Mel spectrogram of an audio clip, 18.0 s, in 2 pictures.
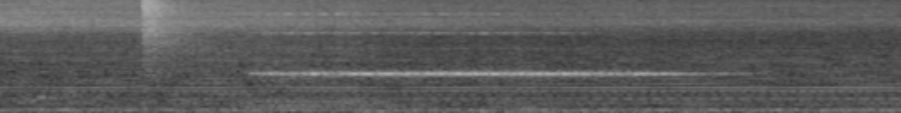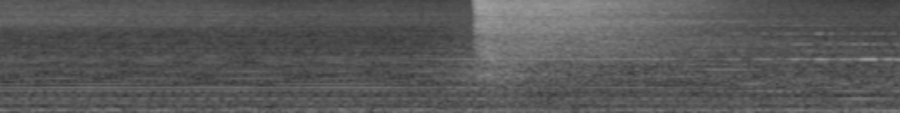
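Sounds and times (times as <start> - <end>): electric train hum and rumble: 0.0 - 18.0
air brakes hissing: 0.1 - 8.4, 13.7 - 16.6.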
